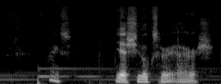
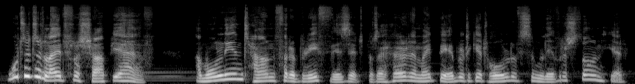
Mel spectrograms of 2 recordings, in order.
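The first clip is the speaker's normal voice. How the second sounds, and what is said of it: Put-on Irish accent. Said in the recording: “Can you do an Irish accent for her?”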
